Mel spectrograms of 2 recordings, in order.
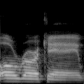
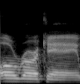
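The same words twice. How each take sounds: First: The name is said with exaggerated, fancy flair. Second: The same.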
